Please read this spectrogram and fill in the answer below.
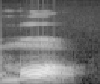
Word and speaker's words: Mall: The mall rhymes with pal.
